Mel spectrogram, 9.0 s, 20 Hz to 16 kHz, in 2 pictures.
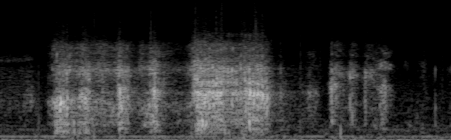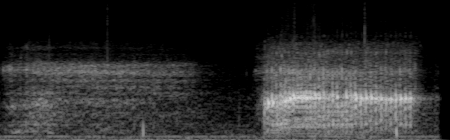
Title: Sleeping & Snoring in 54 seconds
